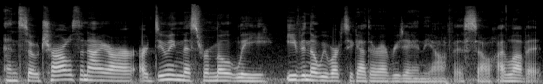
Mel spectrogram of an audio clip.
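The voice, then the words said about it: Voice sounds like she has a cold. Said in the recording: “I have a bit of a cold. ... I'm a little under the weather. ... I will try not to cough or sputter”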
